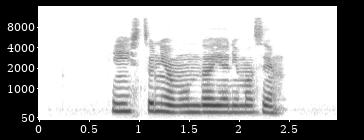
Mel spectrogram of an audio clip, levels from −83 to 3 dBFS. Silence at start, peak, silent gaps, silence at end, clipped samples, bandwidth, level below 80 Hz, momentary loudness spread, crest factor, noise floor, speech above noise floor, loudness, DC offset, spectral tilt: 0.75 s; -14 dBFS; none; 0.55 s; under 0.1%; 11.5 kHz; -86 dBFS; 9 LU; 16 dB; -72 dBFS; 44 dB; -29 LUFS; under 0.1%; -4 dB/octave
